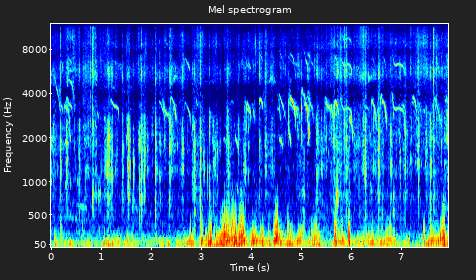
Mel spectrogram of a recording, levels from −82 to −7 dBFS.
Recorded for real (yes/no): yes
